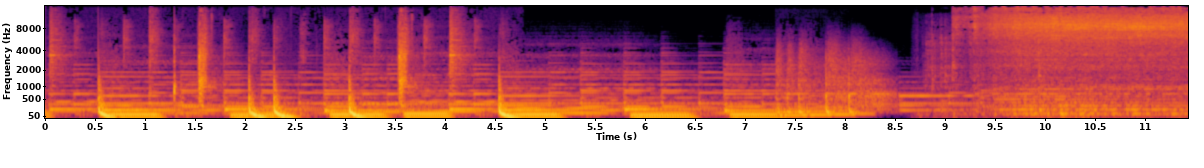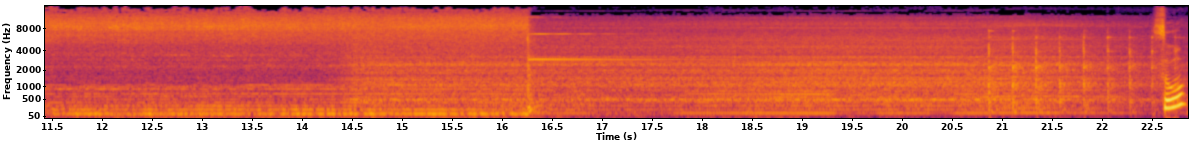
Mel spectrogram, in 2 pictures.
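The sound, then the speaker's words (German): Sharp metallic hammer taps from goldsmith's tools ring out in an irregular rhythm in a goldsmith's workshop, then give way to a steady roaring hiss of a Bunsen burner, which softens later as faint clinks return. “hört sich das an, wenn in der Goldschmiede”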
